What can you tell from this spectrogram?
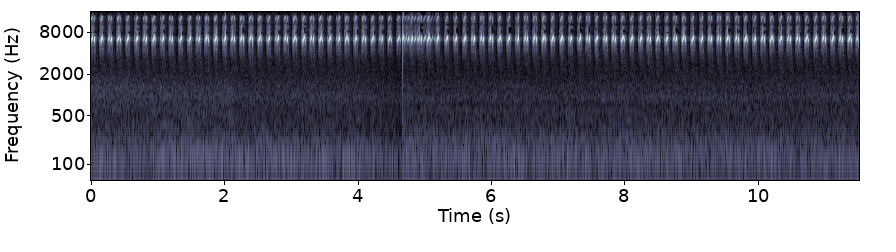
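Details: Cricket chirping to attract a mate in courtship: a very high, thin, metallic chirp repeated steadily about four times a second, perfectly regular, with one brief click partway through and a quiet background.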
